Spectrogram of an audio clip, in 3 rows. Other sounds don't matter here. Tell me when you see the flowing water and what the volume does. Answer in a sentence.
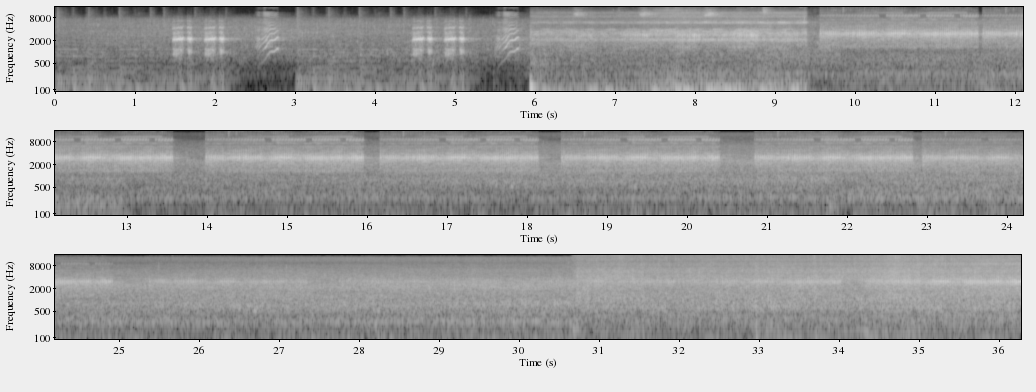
You can hear the flowing water from 0.0 to 36.2 s, getting louder.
